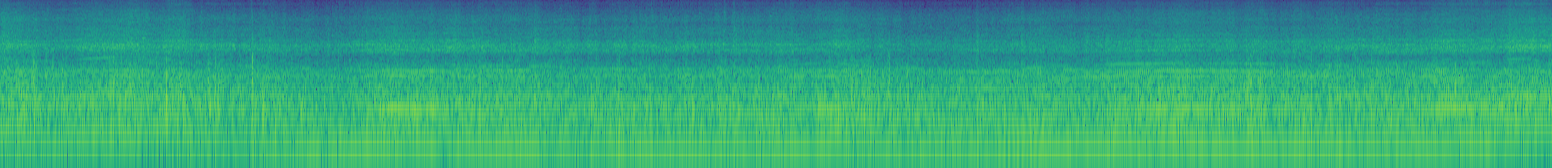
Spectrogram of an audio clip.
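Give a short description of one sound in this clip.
A snowmobile engine drones steadily up close, rising and falling slightly in pitch.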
